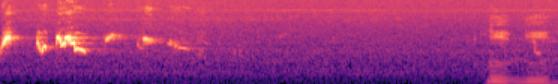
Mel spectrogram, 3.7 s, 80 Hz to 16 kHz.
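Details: Red-whiskered bulbul being trapped at Chương Mỹ on 7 October 2018, giving a loud string of quick, liquid whistled notes that fade out, then silence before a human voice is heard at the end.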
